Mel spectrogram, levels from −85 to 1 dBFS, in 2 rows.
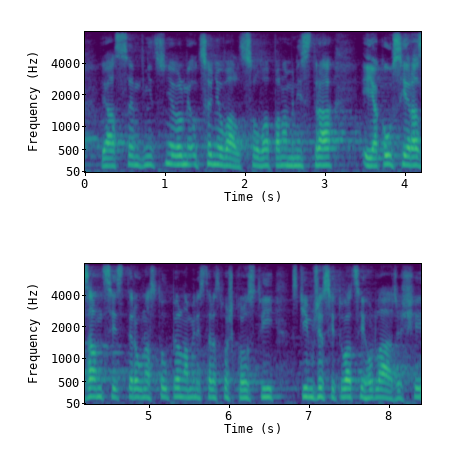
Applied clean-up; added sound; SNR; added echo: none; none; none; none.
